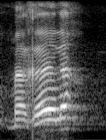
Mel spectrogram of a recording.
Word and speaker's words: مغالة: فالمقصود كان ابن صياد يلعب مع الغلمان عند أطم ابن مغالة، ومغالة تنطق مغالة بالفتح، فتح الميم وفتح الغين، بفتح الميم والمعجمة الخفيفة، معناها بطن من بطون الأنصار، يعني قبيلة من قبائل الإيه؟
